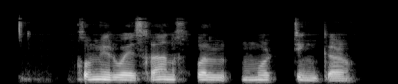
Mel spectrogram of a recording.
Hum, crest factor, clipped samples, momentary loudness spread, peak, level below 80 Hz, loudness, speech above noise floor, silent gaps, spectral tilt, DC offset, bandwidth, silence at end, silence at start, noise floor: none; 16 dB; under 0.1%; 9 LU; 0 dBFS; -64 dBFS; -17 LUFS; 33 dB; none; -5.5 dB/octave; under 0.1%; 9.4 kHz; 0.45 s; 0.2 s; -48 dBFS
